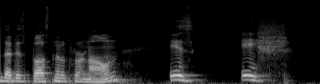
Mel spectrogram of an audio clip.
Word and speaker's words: ich: The first one that we use that is personal pronoun is ish I.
